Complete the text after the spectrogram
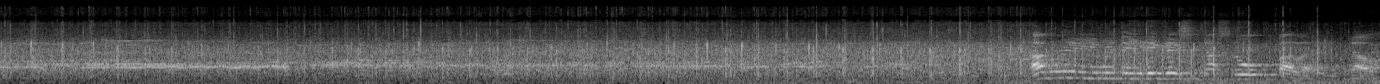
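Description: A large crowd cheers and chatters.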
